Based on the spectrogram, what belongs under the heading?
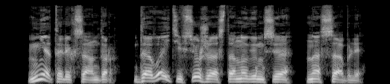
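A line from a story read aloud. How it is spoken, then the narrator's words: Confident tone. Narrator (Russian): уверенным тоном произнес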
